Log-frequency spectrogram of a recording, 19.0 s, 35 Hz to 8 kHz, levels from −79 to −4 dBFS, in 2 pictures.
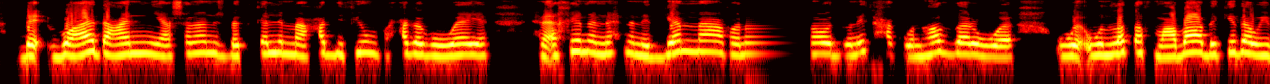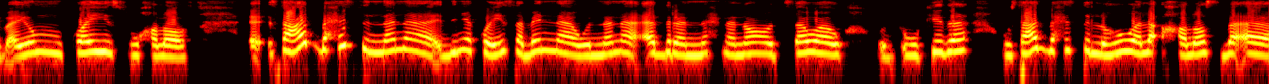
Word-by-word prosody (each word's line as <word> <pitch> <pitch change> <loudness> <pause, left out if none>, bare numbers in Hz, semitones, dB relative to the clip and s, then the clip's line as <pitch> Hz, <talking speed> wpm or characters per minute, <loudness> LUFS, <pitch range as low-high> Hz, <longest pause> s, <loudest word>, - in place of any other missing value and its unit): ب 225 - +4
بُعاد 240 +6 +4
عني، 245 0 +1
عشان 215 +5 -5
أنا 270 0 -2
مش 245 - -6
باتكلم 255 +4 -2
مع 220 -3 0
حد 245 -2 -4
فيهم 270 +1 -5
في 225 - -21
حاجة 250 +1 0
جوايا، 230 +1 +1 0.3
إحنا - - 0
آخرنا 290 -2 -1
إن 250 - -1
إحنا 260 0 -5
نتجمّع، 270 +6 +1
فنقعد 250 0 -4
ونضحك 255 +1 -5
ونهزر 245 +3 +1
و 210 -3 +2 0.3
و 220 0 +3 0.2
ونلطّف 265 +3 +1
مع 205 0 +4
بعض 270 +1 +6
كده 270 +3 +1
ويبقى 230 -3 +1
يوم 265 +2 -1
كويس 275 -2 +1
وخلاص، 215 -3 0 0.4
آآ، - - -1
ساعات - - +6
باحس 425 +6 +1
إن 280 -2 -1
أنا 305 -6 -1
الدنيا 275 +8 -2
كويسة 275 0 0
بيننا، 280 -1 0
وإن 225 +1 0
أنا 255 0 -2
قادرة 250 0 +1
إن 225 +2 -2
إحنا 255 -1 -8
نقعد 245 +1 -1
سوا 265 +2 +2
و 235 -1 0 0.4
وكده، 285 +7 0 0.3
وساعات 260 +8 +3
باحس 310 0 -5
اللي 255 -5 +1
هو 285 +4 +2
لأ 265 -1 +2
خلاص 245 0 -1
بقى 255 +1 +3
250 Hz, 175 wpm, -21 LUFS, 230-275 Hz, 0.4 s, بعض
